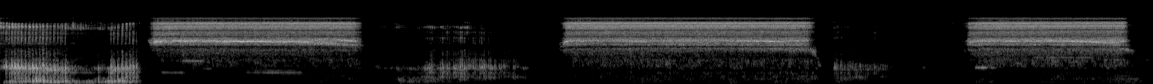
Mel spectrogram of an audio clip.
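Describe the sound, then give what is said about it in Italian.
A voice imitates the loud snoring of a wolf asleep in bed with a full belly: three long, harsh, hissing snores of about two seconds each, separated by quieter breathy inhales, loud with no talking. “Iniziò a russare così forte che un cacciatore da lontano pensò che la nonna si sentì male e allora disse: "È strano che la nonna russa in questo modo.”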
